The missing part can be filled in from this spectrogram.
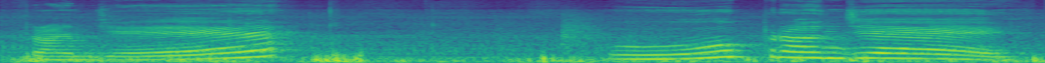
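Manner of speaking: slow drawn-out calling; sing-song calling. Acted. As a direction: call his name slow and sing-song. Uncle seeking child in hide-and-seek.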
